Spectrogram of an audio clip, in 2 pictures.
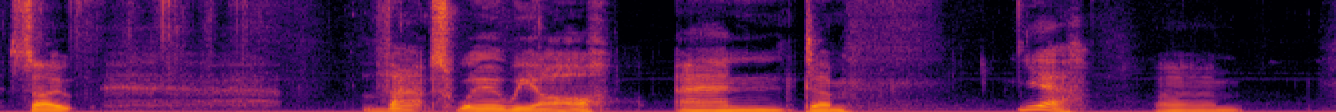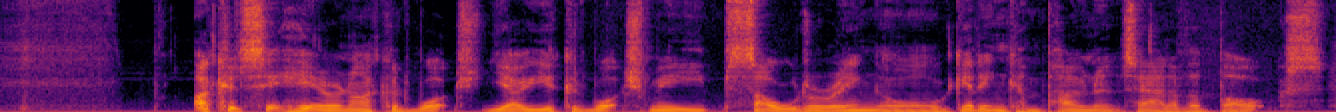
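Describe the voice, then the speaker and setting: A British radio restoration enthusiast, lowish and a little mellow in voice, talks slowly and pauses often as he explains his bench work informally. There's no room sound; the indoor workbench recording is close and dry, and his delivery is unscripted and tentative.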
